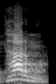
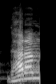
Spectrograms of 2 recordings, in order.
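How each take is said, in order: First: "धर्म" with the r joined straight to m, dharm in one beat; correct dharm. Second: "धर्म" with an extra vowel, dha-ram in two full syllables; wrong dharam. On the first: Teacher gives students the right dharm, r and m joined. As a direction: close "धर्म" tight as dharm, no vowel after r. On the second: Teacher shows students the wrong dha-ram, an extra vowel. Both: Shown as a demonstration. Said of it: "धर्म नहीं".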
